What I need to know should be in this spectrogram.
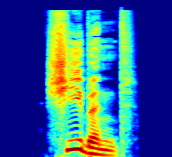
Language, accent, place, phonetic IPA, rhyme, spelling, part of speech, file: German, Germany, Berlin, [ˈʃiːbn̩t], -iːbn̩t, schiebend, verb, De-schiebend.ogg
- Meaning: present participle of schieben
